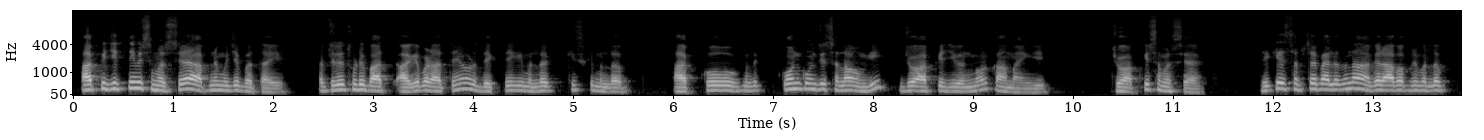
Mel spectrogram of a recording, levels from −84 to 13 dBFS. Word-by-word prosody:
आपकी 190 +4 +5
जितनी 220 +3 +1
भी 240 - +5
समस्या 195 0 +2
है 200 - +8
आपने 165 +2 +1
मुझे 170 0 -1
बताई। 120 -5 -3 0.4
अब 150 - -4
चलिए 185 +2 +2
थोड़ी 190 -1 +3
बात 155 -2 +4
आगे 135 +3 +4
बढ़ाते 160 -1 +1
हैं 200 - -1
और 210 -4 0
देखते 140 +3 -4
हैं 170 - -3
कि - - -2
मतलब 150 +2 -2
किस 180 0 -9
मतलब 130 -5 -3 0.4
आपको 135 +5 +1 0.3
मतलब 160 +1 -6 0.2
कौन-कौन-सी 210 0 +1
सलाह 175 -4 +1
होंगी 170 - -2 0.2
जो 160 +3 0
आपके 150 +1 +2
जीवन 140 -1 -3
में 145 +4 -3
और 195 - -3
काम 140 -6 -1
आएँगी, 110 0 -9 0.7
जो 145 - +1
आपकी 130 +8 -1
समस्या 150 -9 -4
है। 110 0 -9 0.6
देखिए, 190 +9 +2
सबसे 210 0 -2
पहले 195 -1 +3
तो 205 - -3
ना 225 -1 +3
अगर 175 +1 +2
आप 170 -1 +6
अपने 170 -1 -1
मतलब 165 0 -2
165 Hz, 205 wpm, -22 LUFS, 145-195 Hz, 0.7 s, है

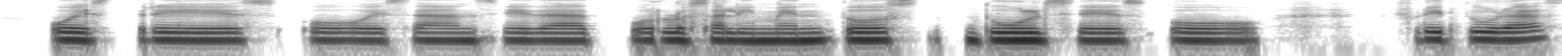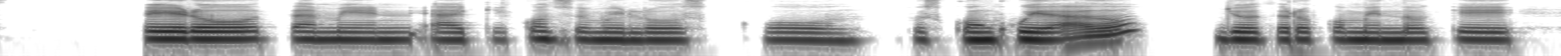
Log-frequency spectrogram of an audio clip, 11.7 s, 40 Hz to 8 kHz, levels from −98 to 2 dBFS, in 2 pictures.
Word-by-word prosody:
o 190 - -1
estrés 180 0 -4
o 185 -1 -6
esa 180 +1 -7
ansiedad 180 -1 -5
por 180 - -5
los 185 0 -2
alimentos 180 +1 0
dulces 180 -1 +1
o 180 -1 -3 0.5
frituras, 195 +2 -3 0.5
pero 200 0 +7
también 190 -2 0
hay 185 0 -2
que 190 0 -18
consumirlos 185 -2 0 0.2
con, 180 -2 -3
pues, 190 -3 -10
con 190 -1 +5
cuidado. 195 - +4 0.2
Yo 195 -2 +3
te 190 - -3
recomiendo 190 -1 +1
que, 190 -2 -1
185 Hz, 125 wpm, -24 LUFS, 180-195 Hz, 0.5 s, pero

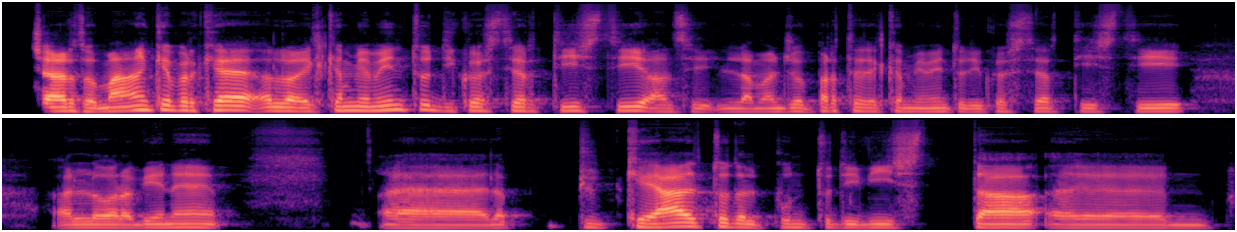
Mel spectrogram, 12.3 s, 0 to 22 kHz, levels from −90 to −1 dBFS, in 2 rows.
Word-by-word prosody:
Certo, 130 -2 +7
ma 125 +3 +5
anche 160 +3 +4
perché 150 0 +2
allora, 130 -5 +6
il 120 0 -1
cambiamento 150 +4 0
di 140 -6 -4
questi 130 +1 -3
artisti 135 +2 -2
anzi 110 -3 -5
la 105 0 -6
maggior 110 +2 -5
parte 125 +1 -5
del 115 -2 -4
cambiamento 115 -1 -6
di 105 - -6
questi 110 +2 -8
artisti, 115 +1 -6 0.4
allora 105 0 -1
avviene, 115 +2 -3 0.7
uhm, 100 -2 -1
da 105 +2 -7 0.2
più 120 -6 -10
che 130 - +1
alto 140 +2 +6
dal 120 -5 -2
punto 115 0 -9
di 110 -1 -6
vista, 110 +1 +1
uhm, 100 -2 -5
115 Hz, 150 wpm, -23 LUFS, 105-130 Hz, 0.7 s, Certo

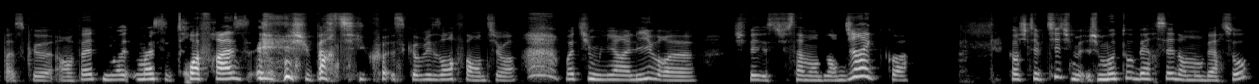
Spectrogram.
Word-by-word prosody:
parce - - -10
qu'en 180 -1 -7
fait, 230 +5 -2
moi 220 0 -3
moi, 240 +1 +3
c'est 230 -6 -11
3 260 +2 +7
phrases 255 +1 +6
et 285 - +6 0.2
je 360 -3 +9
suis 240 - +3
partie, 250 -2 +2
quoi, 265 +3 -5
c'est 230 - -9
comme 220 -1 -4
les 225 -1 -5
enfants, 225 -4 -3
tu 190 +1 -10
vois? 180 -1 -8 0.5
Moi, 245 - -1
tu 245 +1 -3
me 230 -2 +1
lis 220 0 -5
1 215 -1 -2
livre, 230 +1 -2
heu, 185 -1 -5 0.4
je - - -11
fais 210 -2 -4
ça 200 +2 -6
m'endort 195 0 -5
direct, 350 - +4
quoi. 205 -3 -5 1.0
Quand 240 -1 -1
j'étais 235 +2 -4
petite, 335 +8 -4
je 245 - -2
me 220 - -5
je 230 - +2
m'auto-berçais 255 +1 -1
dans 225 -4 -3
mon 200 -1 -7
berceau 195 - -4
230 Hz, 200 wpm, -21 LUFS, 200-255 Hz, 1.0 s, je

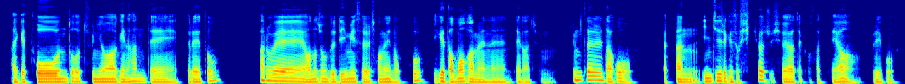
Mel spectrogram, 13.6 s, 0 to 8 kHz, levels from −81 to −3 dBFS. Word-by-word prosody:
아 - - -2
이게 85 0 0
돈도 95 -1 +5
중요하긴 95 -1 +2
한데 90 -5 -2
그래도 95 - -1 0.6
하루에 115 -5 +3
어느 90 +1 +2
정도 95 -2 0
리밋을 95 +2 0
정해 90 +1 0
놓고 80 - -4
이게 105 +3 +3
넘어가면은 85 -4 +1
내가 80 -1 -4
좀 75 -6 -18 0.3
힘들다고 130 - +1 0.6
약간 90 0 +1
인지를 105 +2 +1
계속 90 -2 -3
시켜주셔야 95 - -2
될 - - -11
것 - - -26
같아요. 80 +3 -3 0.2
그리고 85 -1 -5
95 Hz, 275 characters per minute, -26 LUFS, 85-105 Hz, 0.6 s, 돈도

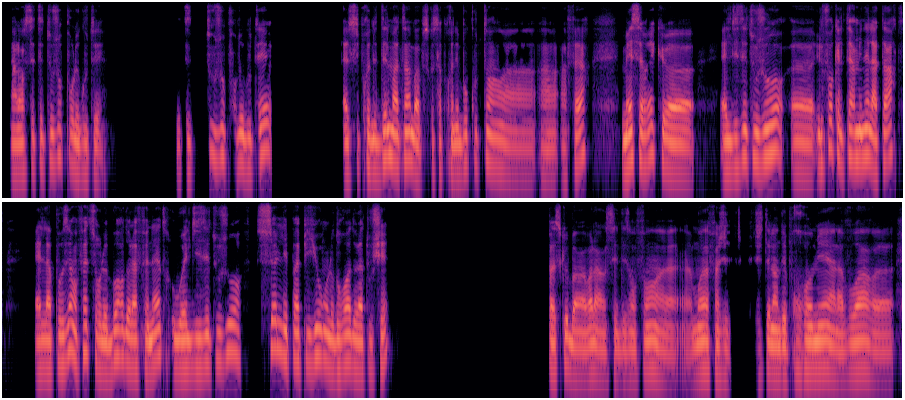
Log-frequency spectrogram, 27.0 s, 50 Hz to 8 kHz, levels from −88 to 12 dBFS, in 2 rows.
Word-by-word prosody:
Alors 105 +1 +1
c'était 115 +3 -7
toujours 135 +4 -6
pour 125 -5 -4
le 105 - +1
goûter 100 -4 -7 1.1
c'était 95 +2 -9 0.2
toujours 150 -3 -6
pour 125 - -16
le 130 - +2
goûter 150 +10 -3 1.1
elle - - 0
s'y - - -7
prenait 110 -3 -1
dès 140 - 0
le - - +5
matin, 140 +1 +4
bah, - - +5
parce - - -4
que - - -13
ça - - -7
prenait 100 0 -1
beaucoup 125 +4 -5
de - - -23
temps 120 -5 -1
à 90 -2 -6
à 90 0 -7
à - - -9
faire, - - 0 0.5
mais 125 +4 +7
c'est 140 -2 +1
vrai 145 +6 0
qu'elle 105 -7 +5 0.5
disait 115 +6 -1
toujours, 145 +6 +1
heu, 105 -2 +2
une 125 - -1
fois 185 +7 -2
qu'elle 125 - 0
terminait 140 +3 +4
la 110 - +5
tarte, 140 +7 -1 0.5
elle 105 +1 -1
la 110 - +4
posait 125 +8 -1
en - - +2
fait 165 -2 -3
sur 125 -7 -3
le 105 -1 +4
bord 145 +7 +1
de 125 - +2
la 115 -1 +3
fenêtre 115 +7 0
où 115 -1 +2
elle 115 - +3
disait 115 +2 -1
toujours: 145 +5 -3 0.2
«Seuls 185 0 -3
les 150 -5 0
papillons 135 +2 0
ont - - +2
le 115 -3 +2
droit 120 +4 +3
de 120 - +1
la 105 -1 +5
toucher» 105 0 -5 2.4
parce 100 -1 +1
que, 125 - 0
bah, 95 -5 +2
voilà 100 0 +2
hein, 85 - -3
c'est 90 +2 -7
des 85 +1 -6
enfants, 100 +3 0
heu, 80 -2 -4 0.2
moi 105 +3 +3
enfin, 105 -1 -1
j 95 -3 -8 0.4
j'étais 90 +4 -4
le 100 - +5
1 95 - +3
des 95 0 +2
premiers 110 +1 +2
à 100 -2 +2
la 85 - 0
voir, 95 -4 +1
110 Hz, 190 wpm, -24 LUFS, 100-135 Hz, 2.4 s, mais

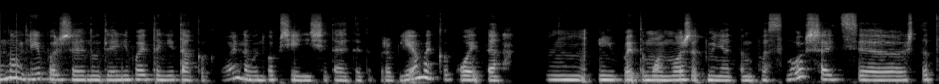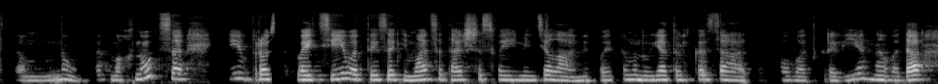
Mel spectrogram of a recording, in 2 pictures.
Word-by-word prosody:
ну, 295 +5 +2
либо 235 -1 -2
же, 215 -1 +5
ну, 205 0 +2
для 205 0 -1
него 210 +1 0
это 220 -1 -2
не 205 0 0
так 200 -2 -3
актуально, 220 +7 -4
он 200 -1 0
вообще 210 0 -1
не 190 0 0
считает 190 0 -3
это 190 +2 -9
проблемой 210 - +1
какой-то, 200 -4 -1 0.4
м, 210 -1 +3
и 210 -1 +4
поэтому 200 -1 +1
он 195 -1 +3
может 205 +1 +3
меня 190 -2 +1
там 185 0 -2
послушать, 220 - -1
э, 195 -1 +1
что-то 215 +3 -6
там, 185 +2 -5
ну, 210 -5 0
отмахнуться 240 - 0 0.4
и 275 +2 -3
просто 235 -1 +2
пойти 215 +3 +4
вот 230 -2 +1
и 215 - +4
заниматься 220 +1 +1
дальше 210 +1 0
своими 205 -3 0
делами. 190 -4 0
Поэтому, 220 +3 -3
ну, 205 -1 +4
я 210 +1 +3
только 215 +1 -3
за 210 -4 -1
такого 190 0 -8
откровенного, 195 +3 -2
да, 215 +3 +7
210 Hz, 150 wpm, -24 LUFS, 195-220 Hz, 0.4 s, да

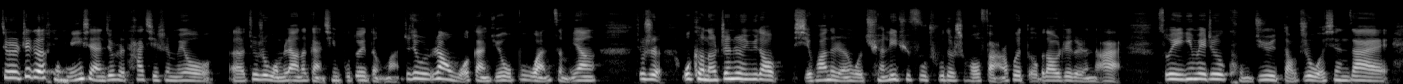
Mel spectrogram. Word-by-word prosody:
就 305 -1 +2
是 295 - +5
这 370 - +1
个 310 -4 +8
很 215 -8 -4
明 225 +8 +4
显， 190 -9 +1
就 215 - +2
是 200 - -2
他 220 - -6
其 200 -2 -6
实 190 +1 -8
没 180 0 -5
有 175 -3 -2
呃， 160 - -4
就 235 - -1
是 220 - +3
我 190 -6 +2
们 165 - -2
俩 185 -1 +2
的 180 - -4
感 175 - -4
情 185 -2 -7
不 180 - -11
对 195 +2 -1
等 275 - -7
嘛， 290 - -7
这 250 - -5
就 260 -2 +3
让 240 -5 +4
我 - - -1
感 160 -6 0
觉 180 - -4
我 185 - +1
不 210 +3 -8
管 185 - +2
怎 230 - -7
么 - - -7
样 180 0 +1 0.4
就 250 - -1
是 230 - +3 0.2
我 250 - +4
可 240 -1 +6
能 205 0 +4
真 265 +4 +6
正 260 -2 +6
遇 240 - +2
到 210 -3 +2
喜 160 - -2
欢 195 +3 0
的 205 - +1
人， 170 -1 -2
我 160 - -1
全 175 +2 -5
力 225 +1 +2
去 220 +1 -7
付 205 0 -7
出 200 +1 -8
的 190 -3 -3
时 185 - -7
候， 160 -2 -4
反 - - -3
而 160 - -5
会 205 +3 -1
得 - - -9
不 - - -6
到 180 -1 +1
这 185 0 -3
个 165 - -3
人 145 -1 -5
的 - - -9
爱。 160 -1 -2 0.3
所 240 - +1
以 240 -1 +6
因 250 +1 +5
为 250 -1 +5
这 245 - 0
个 235 - +5
恐 150 -9 -10
惧 205 +4 0
导 - - -6
致 200 +2 -2
我 170 -5 +1
现 190 +1 -3
在 180 -5 +1
195 Hz, 365 characters per minute, -21 LUFS, 180-230 Hz, 0.4 s, 个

